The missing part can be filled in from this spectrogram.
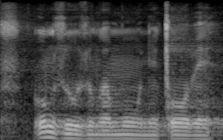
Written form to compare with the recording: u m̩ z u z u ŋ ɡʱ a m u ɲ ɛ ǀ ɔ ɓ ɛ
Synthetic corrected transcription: u m̩ z u z u ŋ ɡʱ a m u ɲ ɛ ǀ ɔː ɓ ɛ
